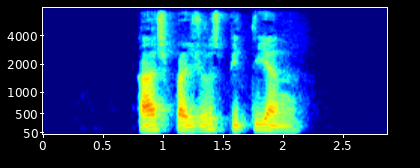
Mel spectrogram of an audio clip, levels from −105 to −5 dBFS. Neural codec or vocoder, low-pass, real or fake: none; 7.2 kHz; real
